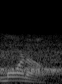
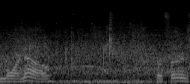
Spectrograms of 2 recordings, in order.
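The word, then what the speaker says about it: Morneau: balls to strikes to Moro that's the way he prefers to hear his name pronounced for years and years we said Justin morau morno remember he was he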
